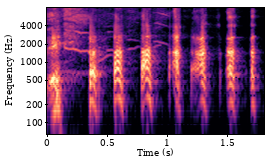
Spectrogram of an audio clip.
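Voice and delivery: a high, tickled laugh at the joke. Real, not acted.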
